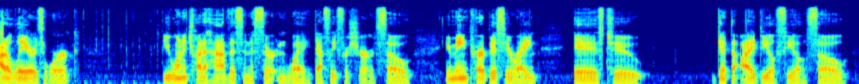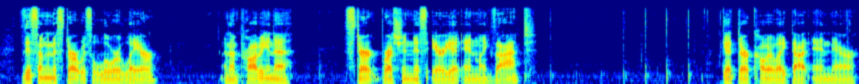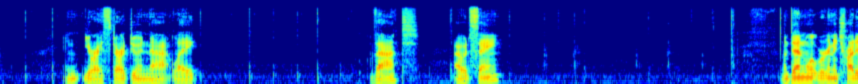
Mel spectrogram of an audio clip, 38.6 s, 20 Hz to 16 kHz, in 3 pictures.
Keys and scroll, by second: 23.6 alt+space, 33.2 alt+space.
